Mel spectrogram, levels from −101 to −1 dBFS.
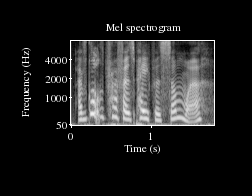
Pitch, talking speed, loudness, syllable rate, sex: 250 Hz, 200 wpm, -18 LUFS, 8.0 syllables/s, female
